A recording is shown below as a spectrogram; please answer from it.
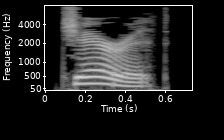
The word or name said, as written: jarett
